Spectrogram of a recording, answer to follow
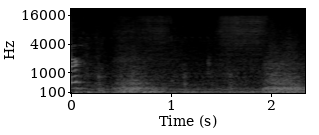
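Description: Faint hiss of milk squirted by hand from a cow's teat onto a small strainer cup, the first streams being checked for clumps or off-colour milk.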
